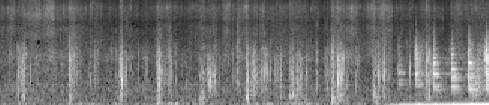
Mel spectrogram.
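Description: Footsteps on a snowy forest path, about one and a half steps a second. Music fades in near the end.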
